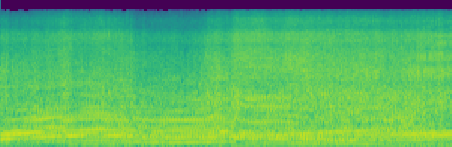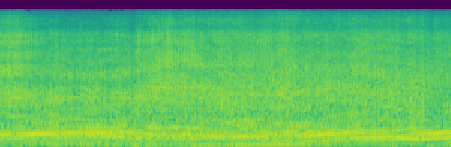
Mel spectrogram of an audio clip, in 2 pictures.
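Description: Car engines rev and roar loudly, rising and falling in pitch.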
